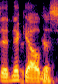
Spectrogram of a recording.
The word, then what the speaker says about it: Nick Aldis: And I don't know how to pronounce his last name, but Nick Aldis or something, I think. Yeah, it's Nick Aldis.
